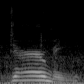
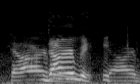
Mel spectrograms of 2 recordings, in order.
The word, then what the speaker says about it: Derby: nice but she's actually we pronounce it derby darby see i'm still doing it yeah no the premier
